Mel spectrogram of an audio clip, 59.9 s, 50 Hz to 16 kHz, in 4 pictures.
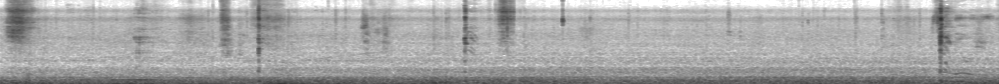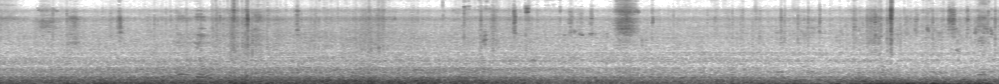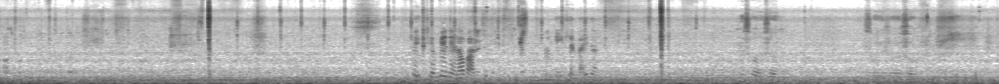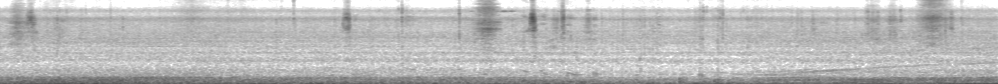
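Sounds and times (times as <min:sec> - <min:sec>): engine and tyre rumble in car: 0:00.0 - 0:59.9.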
